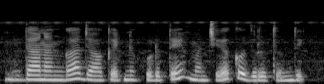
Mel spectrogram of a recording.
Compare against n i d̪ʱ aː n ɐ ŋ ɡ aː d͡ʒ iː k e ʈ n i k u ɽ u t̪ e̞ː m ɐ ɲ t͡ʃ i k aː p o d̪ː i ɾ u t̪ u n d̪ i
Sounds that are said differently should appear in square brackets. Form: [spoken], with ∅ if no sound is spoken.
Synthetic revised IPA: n i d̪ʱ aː n ɐ ŋ ɡ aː d͡ʒ [aː] k e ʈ n i k u ɽ u t̪ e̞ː m ɐ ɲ t͡ʃ i [ɡ] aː [k] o [d̪] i ɾ u t̪ u n d̪ i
